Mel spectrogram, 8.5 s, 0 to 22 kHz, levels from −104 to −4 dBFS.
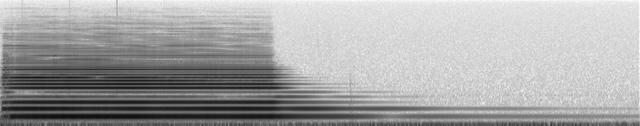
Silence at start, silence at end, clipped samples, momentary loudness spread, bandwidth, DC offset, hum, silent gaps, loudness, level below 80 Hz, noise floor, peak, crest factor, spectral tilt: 0 s; 3.45 s; under 0.1%; 17 LU; 10 kHz; under 0.1%; none; none; -11 LUFS; -42 dBFS; -43 dBFS; 0 dBFS; 14 dB; -6 dB/octave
